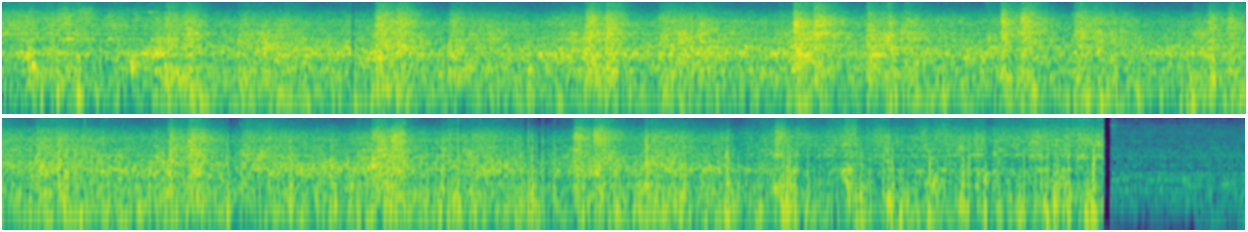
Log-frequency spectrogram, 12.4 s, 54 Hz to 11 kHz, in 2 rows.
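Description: The 22503 Kanyakumari–Dibrugarh Vivek Express rolls across the Damodar river bridge in India, a loud continuous roar and rumble heard from aboard with steady rhythmic clickety-clack of wheels over rail joints, broken off abruptly near the end.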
